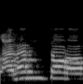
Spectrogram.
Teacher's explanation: জবর আলাম মিম জবর লাম মিম সাকিন কিন্তু তারপর হচ্ছে তা যেহেতু বাও না মিমও না সুতরাং আলাম এরকম গুন্না করা যাবে না এখানে স্পষ্ট পড়ব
